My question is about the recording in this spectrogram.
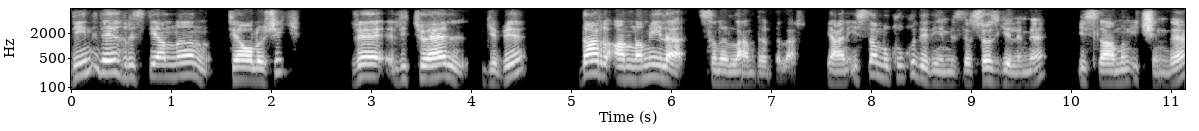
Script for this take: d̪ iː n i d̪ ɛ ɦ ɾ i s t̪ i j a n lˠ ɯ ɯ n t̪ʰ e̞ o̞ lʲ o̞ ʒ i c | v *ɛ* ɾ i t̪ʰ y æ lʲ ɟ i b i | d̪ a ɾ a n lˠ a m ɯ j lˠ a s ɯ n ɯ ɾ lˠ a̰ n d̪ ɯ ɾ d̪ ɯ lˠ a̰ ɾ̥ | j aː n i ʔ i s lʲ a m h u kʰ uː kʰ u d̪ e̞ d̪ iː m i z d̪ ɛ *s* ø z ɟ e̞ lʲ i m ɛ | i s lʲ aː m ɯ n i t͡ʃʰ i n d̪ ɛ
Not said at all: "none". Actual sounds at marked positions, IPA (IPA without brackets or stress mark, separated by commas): ɛ, s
